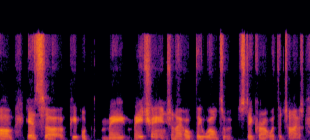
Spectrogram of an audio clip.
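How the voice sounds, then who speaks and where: The tone is bright and sharp, with fairly even intonation and a dry, close sound with no echo. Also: man. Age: 70s. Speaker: guitar company founder. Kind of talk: casual chat. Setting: video call. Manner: halting.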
